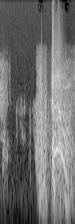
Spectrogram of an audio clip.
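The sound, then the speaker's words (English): A single loud sneeze: a short breathy intake builds up, then bursts into a sharp, explosive blast with a falling voiced tail. Faint murmurs come just before it. “bless you.”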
